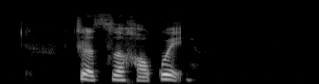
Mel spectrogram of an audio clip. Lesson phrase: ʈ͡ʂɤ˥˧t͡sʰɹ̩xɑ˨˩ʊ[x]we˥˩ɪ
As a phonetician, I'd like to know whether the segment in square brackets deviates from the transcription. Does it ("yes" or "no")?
yes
